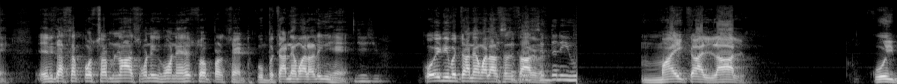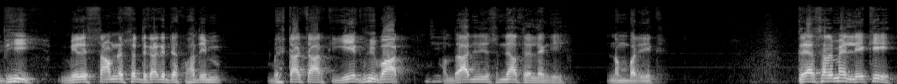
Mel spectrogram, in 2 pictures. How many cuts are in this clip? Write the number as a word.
one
